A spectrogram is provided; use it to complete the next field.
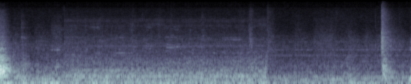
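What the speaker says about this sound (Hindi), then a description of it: "भाई एक्सलेशन देखना आप वंदे भारत का, क्या ज़बरदस्त एक्सलेशन है" A Vande Bharat Express train accelerating out of a station, a steady rumbling roll of wheels and carriage noise heard from inside, moderately loud and continuous, with a brief shift in tone partway through.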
